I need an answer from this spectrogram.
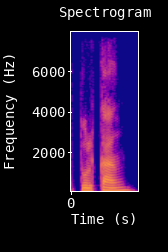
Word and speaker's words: Tulcán: De Carchi podríamos poner Tulcán, que si es que me pongo a pensar, se relaciona con, o sea, más o menos tiene la pronunciación de Tucán, ¿no?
